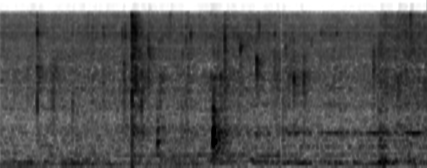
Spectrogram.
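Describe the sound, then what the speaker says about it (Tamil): Garlic and green chillies fry in a pan with a continuous close sizzle, punctuated by a few sharp crackles and spatters and light stirring scrapes. "பூண்டு லேசாக ஃப்ரை ஆகட்டும்."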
